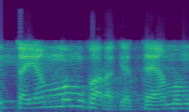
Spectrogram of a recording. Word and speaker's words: তায়াম্মুম: আর এই তায়াম্মুম করাকে আমাদের দেশের আবার বিকৃত ভাষায় তয়ম করা বলে, শুনেছেন না? তয়ম করা না, তায়াম্মুম করা, শব্দটা একটু উচ্চারণ করতে কঠিন।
